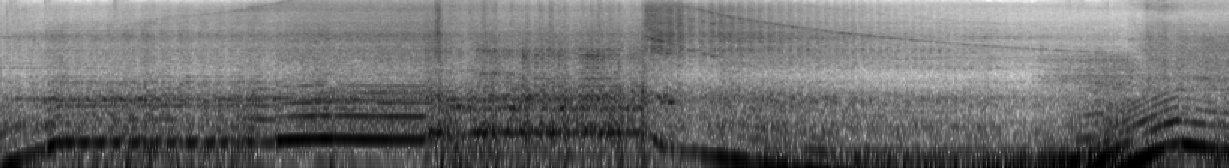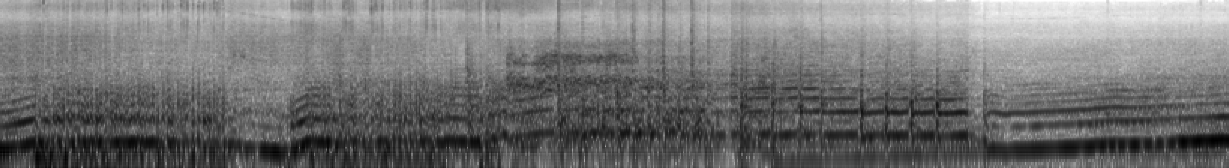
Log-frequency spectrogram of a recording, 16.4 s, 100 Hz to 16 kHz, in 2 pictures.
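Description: Turbocharged 2.0-litre 16-valve four-cylinder engine of a 1056 hp VW Golf Mk1 drag car revving hard at the start line. The revs climb, are held high, drop away and waver up and down several times. Near the end they rise steadily as the car accelerates off the line.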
